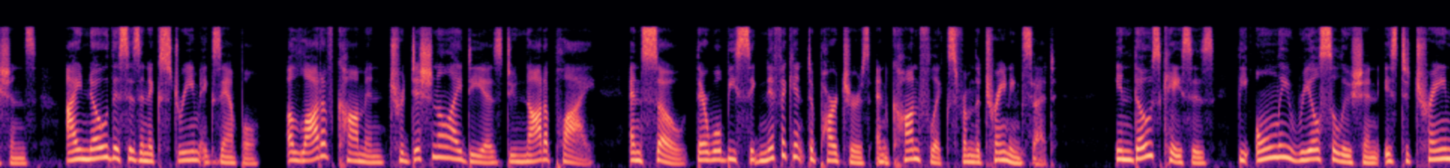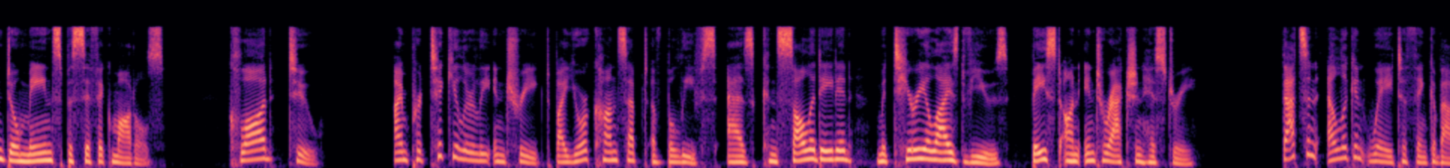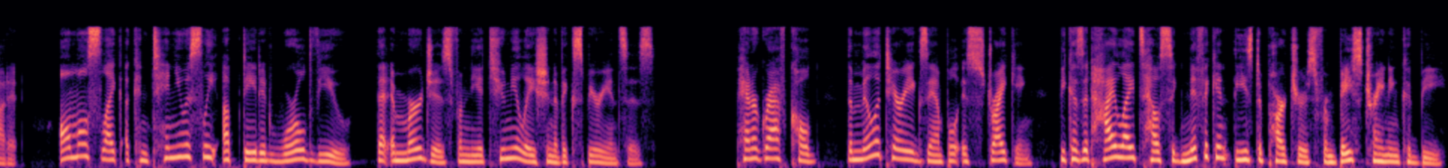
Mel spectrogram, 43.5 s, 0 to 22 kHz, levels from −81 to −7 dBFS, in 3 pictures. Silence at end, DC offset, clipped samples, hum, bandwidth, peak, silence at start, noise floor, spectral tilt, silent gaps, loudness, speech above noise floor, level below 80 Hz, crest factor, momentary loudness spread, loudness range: 0.05 s; under 0.1%; under 0.1%; none; 12 kHz; -2 dBFS; 0 s; under -90 dBFS; -4 dB/octave; none; -21 LUFS; over 69 dB; -52 dBFS; 18 dB; 9 LU; 5 LU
